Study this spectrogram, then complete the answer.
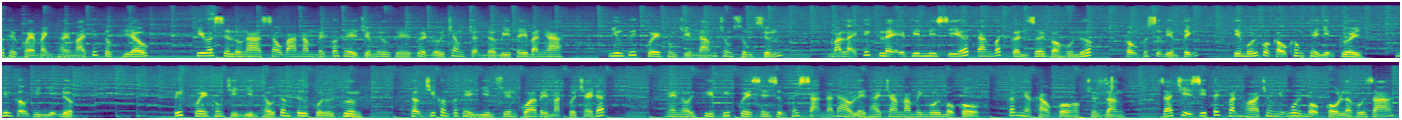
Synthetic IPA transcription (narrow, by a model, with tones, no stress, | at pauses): ɔ˨˦t̪ʰe˧˩xwɛ˧˩ma̰˧˨ŋ̟t̪ʰwaː˧˩jmaː˨˦jt̪i˦˥p̚t̪k͡p̚t̪ʰi˧ɗə˨˦w | xi˧ɓaː˦˥t̚se˧lo˧naː˧sa˧wɓaː˧na˧mːəː˨˦jkɔ˨˦t̪ʰe˧˩t͡ɕi˨˦əmʔi˧əwt̪ʰe˨˦t̪wi˧˩ɗo˨˦jt͡ɕɔ˧wŋ͡mt͡ɕə̰˧˨nɗəː˨˩ɓi˧t̪ə˧jɓaː˧nŋaː˧ | ɲɨ˧ŋpi˦˥t̚kwe˧xə˧wŋ͡mt͡ɕi˧˩əmɗa˨˦mt͡ɕɔ˧wŋ͡msʊ˧wŋ͡msɨ˨˦ŋ | maː˨˩la̰ː˧˨jxi˦˥k̟̚lḛ˧˨vi˧nːi˧si˧ʔe˦˥t̚ɗaː˧ŋɓə˦˥t̚kə˨˩nzəː˧jvaː˨˩wɦo˨˩nɨ˦˥ək̚ːə̰˧˨wkɔ˨˦sɨ̰˧˨ɗi˧˩əmt̪ï˧˥ŋ̟ | t̪i˨˦əmɓo˨˦jku˧˩əkə̰˧˨wxə˧wŋ͡mt̪ʰe˧˩ɲḭ˧˨nkɨ˨˩əj | ɲɨ˧ŋkə̰˧˨wt̪ʰi˨˩ɲḭ˧˨nɗɨ˨˩ək̚ | pi˦˥t̚kwe˧xə˧wŋ͡mt͡ɕi˧˩ɲi˨˩nt̪ʰə˨˦wt̪ə˧mt̪ɨ˧ku˧˩əɗo˨˦jfɨ˧əŋ | t̪ʰə̰˧˨mt͡ɕi˨˦kɔ˨˩nkɔ˨˦t̪ʰe˧˩ɲi˨˩nswi˧ənkwaː˧ɓe˧˩ma˨˩t̚ku˧˩t͡ɕaː˨˦jɗə˦˥t̚ | ŋa˧jnɔ˨˦jxi˧pi˦˥t̚kwe˧sə˧jzɨ̰˧˨ŋxa˦˥jk̚sa̰ː˧˩nɗa̰ː˧˥ɗaː˨˩wle˧nhaː˧jt͡ɕa˧mna˧mːɨ˧əjŋo˧jmo̰˧˨ko˧˩ | kaː˦˥k̚ɲaː˨˩xaː˧˩wko˧˩hɔ˨˩k͡p̚t͡ɕɔ˧za˨˩ŋ | zaː˨˦t͡ɕḭ˧˨zi˧t̪ï˦˥k̟̚va˧nɦwaː˨˦t͡ɕɔ˧wŋ͡mɲɨ̰˧˥ŋo˧jmo̰˧˨ko˧˩laː˨˩vo˧zaː˨˦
